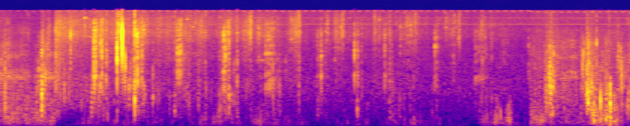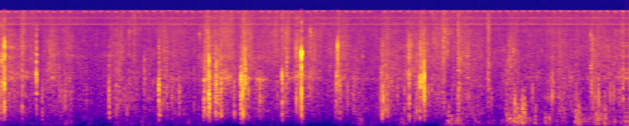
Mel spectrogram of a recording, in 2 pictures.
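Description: Hiking boots stepping and scuffing on a rocky, gravelly mountain trail at an uneven walking pace.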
